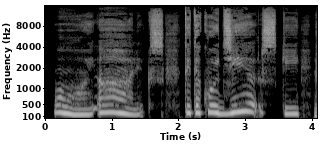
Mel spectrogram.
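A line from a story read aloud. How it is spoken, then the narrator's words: Affected cooing. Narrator (Russian): жеманно проворковала та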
